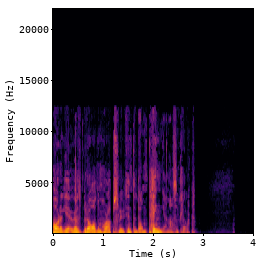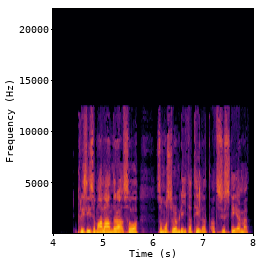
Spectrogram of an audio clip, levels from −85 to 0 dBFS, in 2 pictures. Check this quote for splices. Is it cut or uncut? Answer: uncut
